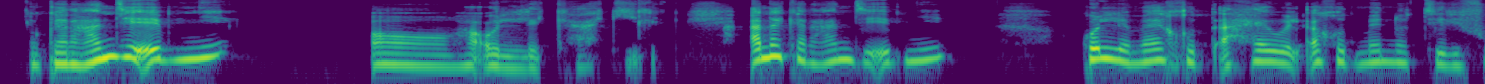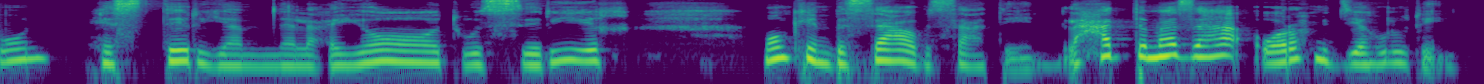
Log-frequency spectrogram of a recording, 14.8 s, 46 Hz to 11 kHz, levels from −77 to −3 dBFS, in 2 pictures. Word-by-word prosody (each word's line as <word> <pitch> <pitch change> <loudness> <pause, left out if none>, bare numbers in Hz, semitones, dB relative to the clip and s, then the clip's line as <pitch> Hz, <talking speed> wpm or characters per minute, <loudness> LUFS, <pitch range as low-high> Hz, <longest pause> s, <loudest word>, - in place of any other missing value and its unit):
وكان 175 +2 -1
عندي 250 +10 +6
ابني 240 +5 +1 0.8
آه، 165 -3 -3
هاقول 150 -2 -4
لِك، 140 - -9
هاحكي - - -9
لِك، - - -11 0.4
أنا 270 +6 +7
كان 220 -7 -3
عندي 205 0 -3
ابني 215 +7 -7 0.6
كل 235 -3 +3
ما 205 +3 -1
آخُد 205 -3 -3
أحاول 200 -4 -1
آخُد 195 -2 -4
منُّه 195 +1 -5
التليفون 195 +7 -6 0.2
هِيستيريا 180 -2 +2
من 155 0 -9
العياط 185 +5 -3
والصريخ 200 +6 +3 0.8
ممكن 245 0 +2
بالساعة 210 +4 +4
وبالساعتين، 155 -5 -6
لحد 285 0 +2
ما 275 +2 +6
أزهق 280 -4 +2
وأروح 210 +7 +1
مدّياه 175 -6 -2
له 185 0 -7
تاني. 150 - -12
195 Hz, 135 wpm, -21 LUFS, 165-225 Hz, 0.8 s, أنا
